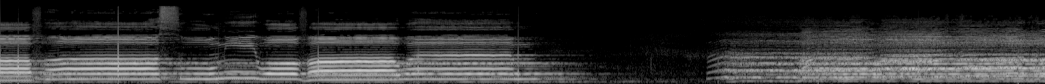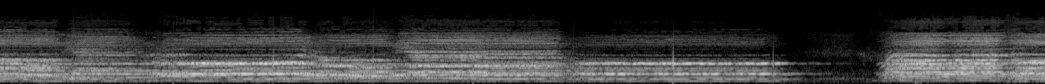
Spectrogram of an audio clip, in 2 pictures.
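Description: Church chant of the Lenten Gospel acclamation. A lone voice finishes singing the verse, then after a brief pause the congregation sings the response together. The response ends just before the end and starts again near it.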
